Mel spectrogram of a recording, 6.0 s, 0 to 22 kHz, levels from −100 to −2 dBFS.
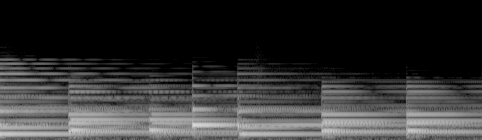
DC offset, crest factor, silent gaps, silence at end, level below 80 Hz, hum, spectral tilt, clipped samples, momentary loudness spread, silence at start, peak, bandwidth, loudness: under 0.1%; 16 dB; none; 0 s; -66 dBFS; none; -8 dB/octave; under 0.1%; 9 LU; 0 s; -14 dBFS; 4 kHz; -30 LUFS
